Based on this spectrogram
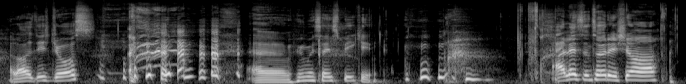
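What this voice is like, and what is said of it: Put-on unidentified accent. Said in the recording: “what accent's that?”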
